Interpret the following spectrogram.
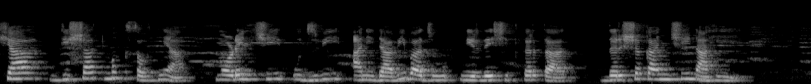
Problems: background sounds at intervals, background conversations at intervals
